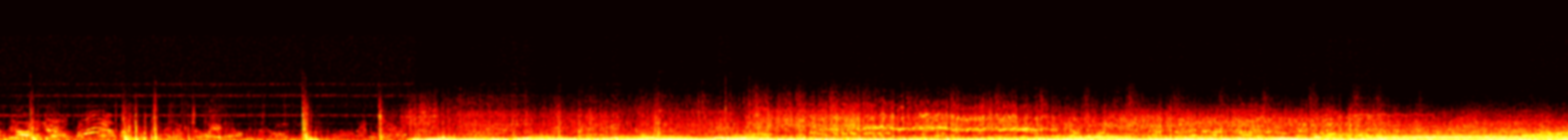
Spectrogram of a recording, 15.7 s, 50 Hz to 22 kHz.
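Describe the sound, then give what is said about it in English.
A Ferrari peels out in a 1987 film scene after a tape is turned up loud. A few seconds of music give way to a loud engine revving in repeated rising sweeps, with tire squeal and a sustained roar to the end. “Jumps into a waiting Ferrari, sticks a tape in, turns up the volume and peels out.”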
